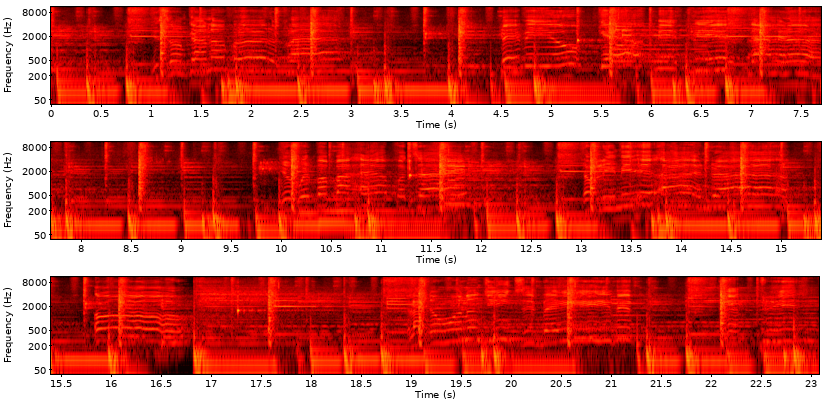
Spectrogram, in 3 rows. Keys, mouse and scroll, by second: 2.9 Return, 3.6 click, 7.5 s, 8.0-11.0 drag, 11.0-15.4 drag, 17.3-17.9 alt+scroll up 1, 18.4-21.5 drag.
